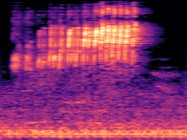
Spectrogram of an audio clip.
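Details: Javan white-eye singing 'ngebren' as a lure for songbirds: a rapid pulsed buzzy trill of high notes, rising slightly and swelling in loudness, about one and a half seconds, over a low background hum.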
